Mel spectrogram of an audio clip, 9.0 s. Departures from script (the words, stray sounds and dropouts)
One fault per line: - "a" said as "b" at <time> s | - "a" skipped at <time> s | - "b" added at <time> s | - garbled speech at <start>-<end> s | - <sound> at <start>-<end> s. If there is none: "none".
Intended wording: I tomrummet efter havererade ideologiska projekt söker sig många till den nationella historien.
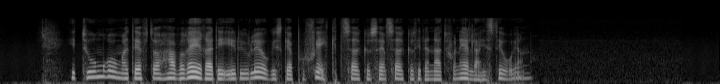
- "många" said as "söker" at 4.8 s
